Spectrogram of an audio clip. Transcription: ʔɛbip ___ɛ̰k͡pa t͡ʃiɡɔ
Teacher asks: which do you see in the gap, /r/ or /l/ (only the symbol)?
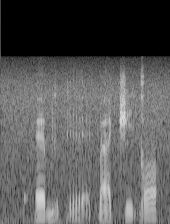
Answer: r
